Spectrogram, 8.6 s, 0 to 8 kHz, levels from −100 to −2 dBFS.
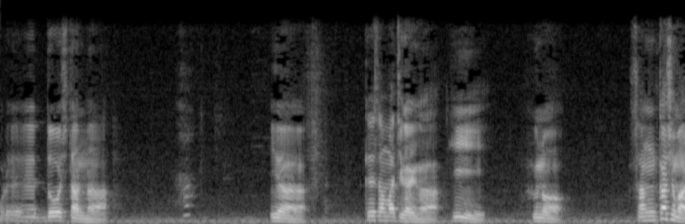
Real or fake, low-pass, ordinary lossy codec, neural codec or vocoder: real; 7.2 kHz; none; none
